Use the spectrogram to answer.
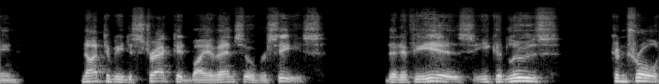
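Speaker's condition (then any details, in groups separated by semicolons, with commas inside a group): No condition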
